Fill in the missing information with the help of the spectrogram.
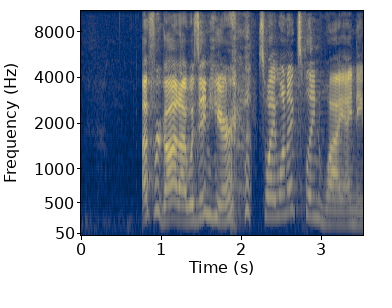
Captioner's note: chuckles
